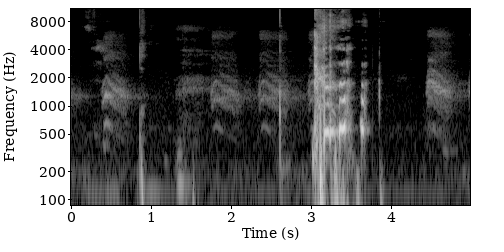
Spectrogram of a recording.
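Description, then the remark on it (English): A crow caws in a loud, harsh burst of several rapid calls as a sound effect, preceded and followed by softer scattered chirps and clicks against an otherwise quiet background. “The, hit the crow! Hit that crow!”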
